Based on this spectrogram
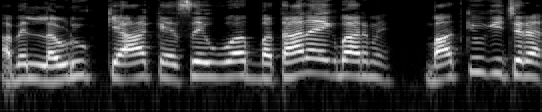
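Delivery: high-pitched, furious angry shout. Demanding to hear from the other man what happened, shouting. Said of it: "चिल्ला मत भाई".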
